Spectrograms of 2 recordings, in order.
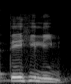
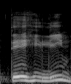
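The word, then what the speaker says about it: Tehilim: se escreve te ilim com H mas se pronuncia terril liim e teril liim significa louvores então o livro dos Salmos ele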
